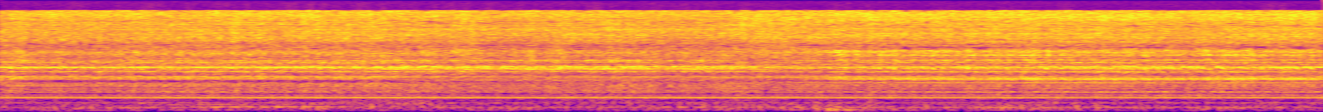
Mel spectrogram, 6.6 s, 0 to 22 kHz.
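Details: 2017 Honda CR-V Touring 1.5L turbo, parked with the engine off for over 4 hours: faint, steady electrical-sounding hum that recurs and later shut off by itself. Humming with engine off.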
